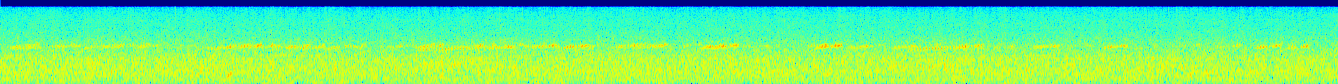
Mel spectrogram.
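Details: Chorus of frogs by a forest river, their fast, rattling trills repeating almost without pause in bursts every second or so, layered over a constant hiss of rushing river water.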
